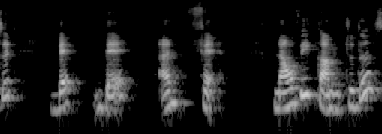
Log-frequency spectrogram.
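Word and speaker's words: fée: Now, we cannot pronounce it as fee. We pronounce it as fe.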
